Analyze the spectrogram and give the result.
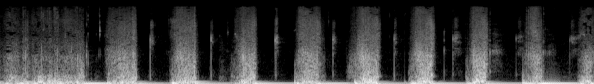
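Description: Fingertips of both hands scratch a black foam microphone windscreen in repeated deep, rough strokes. Each pass makes a heavy, rumbling, crackly burst with a strong low hum beneath it, separated by brief gaps of quieter hiss.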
